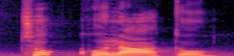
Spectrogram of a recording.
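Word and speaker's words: cioccolato: شوكولاتو، شوكولاتو فيها قاعدتين. التشي اي نطقناها تشي علشان احنا اتفقنا ان القاعدة بتقول لترا تشي وراها لترا اي بتتنطق تشي دولشي تشي، بس برضو اتفقنا ان الدوبيا تشي لو عندي اتنين تشي ورا بعض بيتنطقوا تشي دورا فبيتنطقوا ك، فبقت شوكولاتو. شاربة، شاربة اللي هو سكارف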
